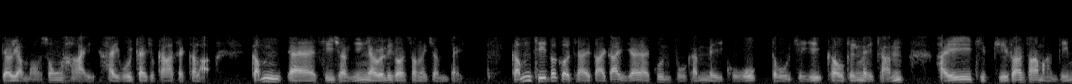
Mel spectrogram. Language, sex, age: Chinese, male, 30-49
